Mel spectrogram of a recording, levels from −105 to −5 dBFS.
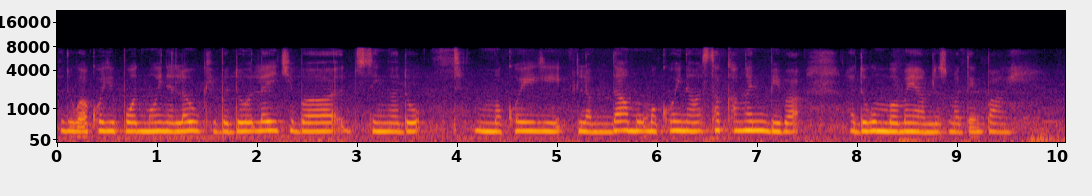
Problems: background sounds at intervals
